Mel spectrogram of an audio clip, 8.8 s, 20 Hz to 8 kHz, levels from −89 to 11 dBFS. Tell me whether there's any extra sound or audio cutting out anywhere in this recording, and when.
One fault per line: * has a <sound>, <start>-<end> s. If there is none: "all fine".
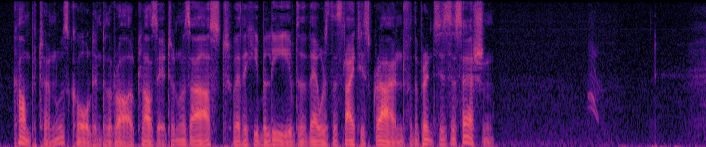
* has a throat clearing, 7.3-7.6 s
